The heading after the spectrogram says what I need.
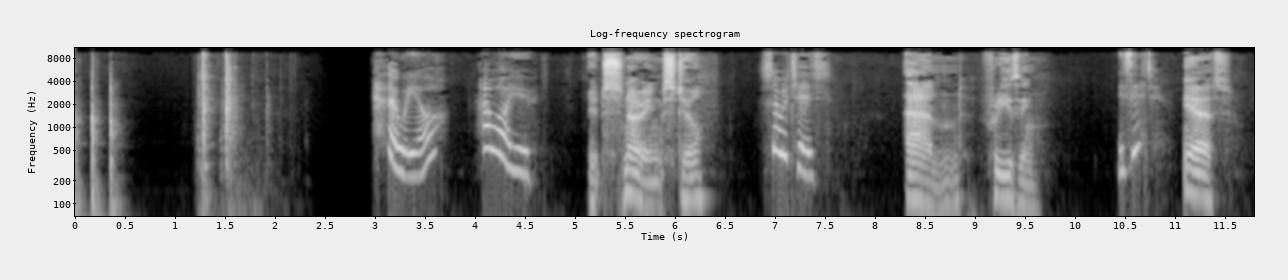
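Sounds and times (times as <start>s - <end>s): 
knocking on a door: 0.0s - 0.6s
speech: 3.2s - 7.6s, 8.3s - 9.7s, 10.4s - 11.6s.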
